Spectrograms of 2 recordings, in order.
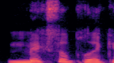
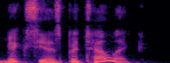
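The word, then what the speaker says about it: Mxyzptlk: Oh, sorry. Mixoplick is pronounced Mixias Patelic.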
